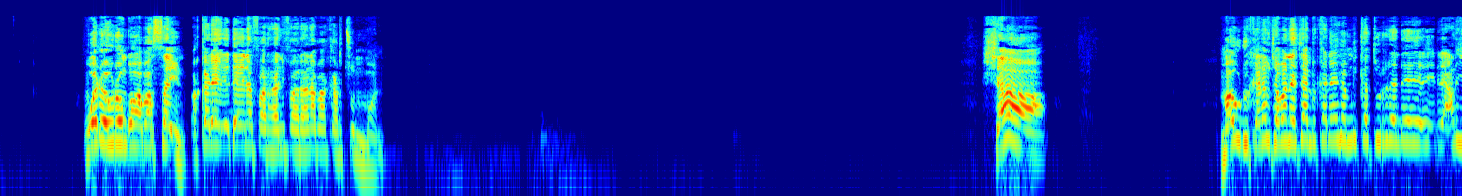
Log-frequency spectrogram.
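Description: A middle-aged man speaks close to the microphone with animation, in bursts with pauses.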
